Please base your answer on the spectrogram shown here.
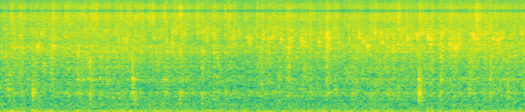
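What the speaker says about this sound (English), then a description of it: "we've got the pan here really hot, so we're gonna put in the sausage so it fries." Italian pork sausages fry in oil in a very hot pan, giving a dense, steady sizzle with scattered sharp pops and crackles throughout, close and loud, with no talking.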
